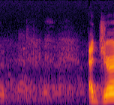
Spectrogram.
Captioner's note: laughter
